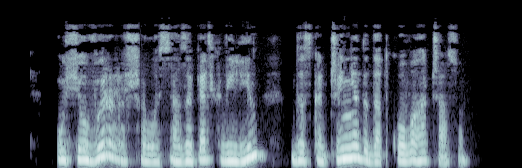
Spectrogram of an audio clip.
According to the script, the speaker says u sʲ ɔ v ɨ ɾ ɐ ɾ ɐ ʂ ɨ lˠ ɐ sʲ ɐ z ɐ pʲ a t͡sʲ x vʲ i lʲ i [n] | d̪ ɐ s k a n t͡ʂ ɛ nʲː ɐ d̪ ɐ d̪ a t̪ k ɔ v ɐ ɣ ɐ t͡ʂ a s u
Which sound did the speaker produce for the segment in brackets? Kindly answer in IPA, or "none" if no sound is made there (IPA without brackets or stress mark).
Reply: n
